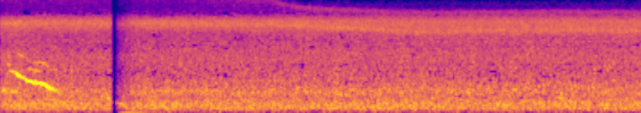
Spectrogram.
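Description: Waterfall pouring: a steady, even rush of falling water, cut by a momentary break about a second and a half in.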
